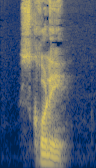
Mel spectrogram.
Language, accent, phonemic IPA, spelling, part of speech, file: French, France, /skʁɔ.le/, scroller, verb, LL-Q150 (fra)-scroller.wav
- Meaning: to scroll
